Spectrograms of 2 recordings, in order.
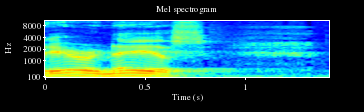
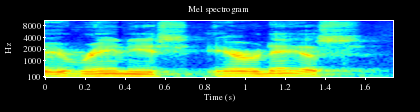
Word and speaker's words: Irenaeus: Anyway, here's what Irenaeus, I used to call Irenaeus Irenaeus, and some people do, but I hear scholars say Irenaeus is the proper pronunciation.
